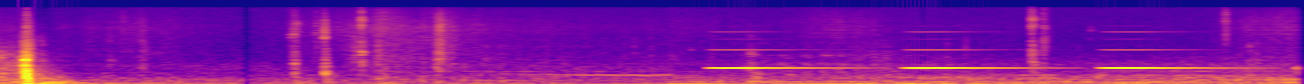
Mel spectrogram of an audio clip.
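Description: A switch click, then from about three and a half seconds in the Honda Odyssey's dashboard warning chime sounds over a low rumble. The chime is a steady tone repeated in segments of about a second with short gaps.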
